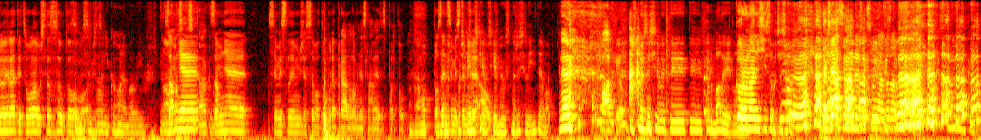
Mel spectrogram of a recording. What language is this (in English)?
Czech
